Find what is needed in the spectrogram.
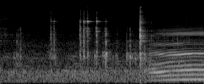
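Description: Podger ratchet wrench clicking a few times, irregularly, as it winds a knocker-line tensioner, a winch-style spool. A man's voice starts near the end.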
